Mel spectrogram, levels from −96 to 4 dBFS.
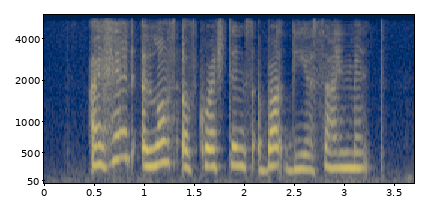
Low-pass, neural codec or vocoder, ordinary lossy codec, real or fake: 5.4 kHz; codec, 16 kHz, 1.1 kbps, Voila-Tokenizer; none; fake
